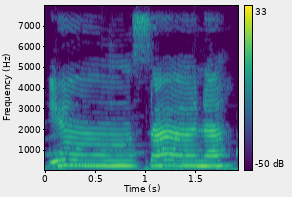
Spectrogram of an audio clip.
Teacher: nun sukunnya tidak dibaca dengan jelas. Seperti dibaca antara huruf n dan eng. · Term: ikhfa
